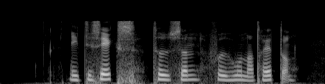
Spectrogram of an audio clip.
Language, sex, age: Swedish, female, 32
